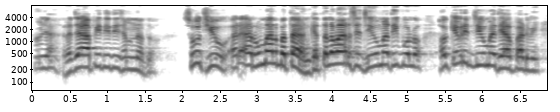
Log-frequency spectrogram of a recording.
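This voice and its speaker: A man's voice: extremely high pitch, fast talker, gravelly. A male preacher, giving a devotional sermon and telling a story, full of emphatic rhetorical questions and pleading repetition. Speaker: religious preacher.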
